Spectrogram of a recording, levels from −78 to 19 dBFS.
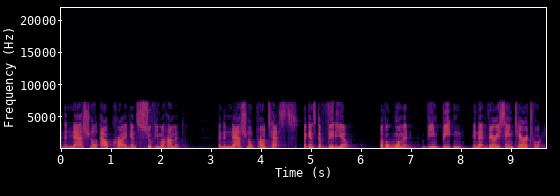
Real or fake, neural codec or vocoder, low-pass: real; none; 7.2 kHz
